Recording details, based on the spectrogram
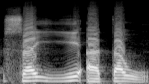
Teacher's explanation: Karena dia bertemu dengan wau, huruf n-nya itu diganti diganti dengan wau. Maka sayyiata langkah kedua ditahan dengan gunahnya. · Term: idgham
